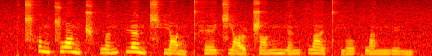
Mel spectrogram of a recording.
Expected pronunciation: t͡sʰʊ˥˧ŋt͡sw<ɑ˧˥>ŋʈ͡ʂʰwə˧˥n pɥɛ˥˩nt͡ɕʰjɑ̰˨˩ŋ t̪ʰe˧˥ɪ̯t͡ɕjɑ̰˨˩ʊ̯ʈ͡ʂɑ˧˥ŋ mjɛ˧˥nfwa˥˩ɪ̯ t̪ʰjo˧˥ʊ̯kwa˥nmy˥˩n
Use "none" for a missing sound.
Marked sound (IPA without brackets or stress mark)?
ɑ˥˩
